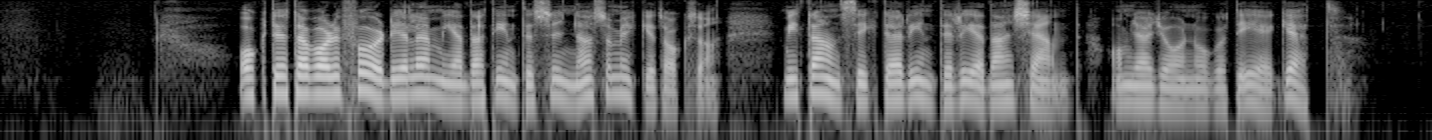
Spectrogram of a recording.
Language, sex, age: Swedish, female, 67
